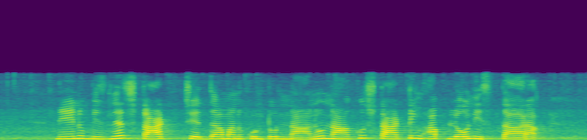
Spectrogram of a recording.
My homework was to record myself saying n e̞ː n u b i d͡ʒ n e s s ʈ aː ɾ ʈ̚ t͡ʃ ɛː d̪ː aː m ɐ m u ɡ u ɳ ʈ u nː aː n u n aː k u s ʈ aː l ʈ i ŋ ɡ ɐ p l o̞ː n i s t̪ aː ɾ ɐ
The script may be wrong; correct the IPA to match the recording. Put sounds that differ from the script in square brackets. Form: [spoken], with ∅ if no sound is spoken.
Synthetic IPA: n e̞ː n u b i d͡ʒ n e s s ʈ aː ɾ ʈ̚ t͡ʃ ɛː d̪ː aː m ɐ [n] u [k] u ɳ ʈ u nː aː n u n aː k u s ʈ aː [ɾ] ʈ i ŋ ɡ ɐ p l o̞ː n i s t̪ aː ɾ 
